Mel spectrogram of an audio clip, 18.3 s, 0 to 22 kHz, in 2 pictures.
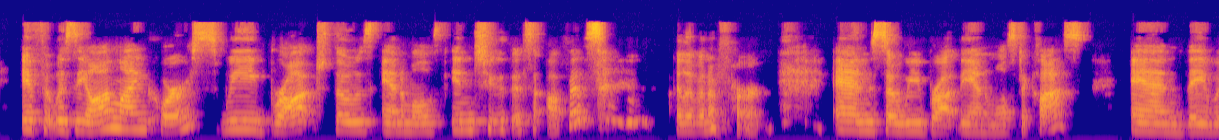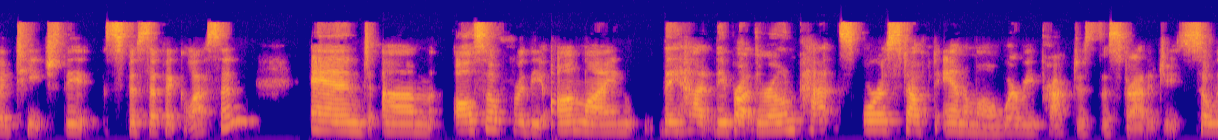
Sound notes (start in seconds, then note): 4.5 chuckles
